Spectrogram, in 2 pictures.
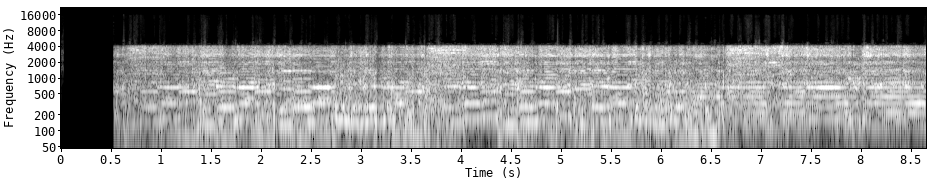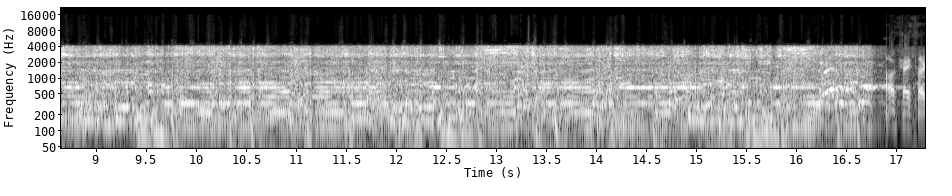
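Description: A song plays in low-fidelity, muffled sound with the highs cut off, loud and continuous for about sixteen seconds, with what seems to be singing over a dense band.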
